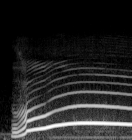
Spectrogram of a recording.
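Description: An air-raid siren winds up from a low growl to a loud, steady wail that holds for a couple of seconds, prominent with no voices.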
